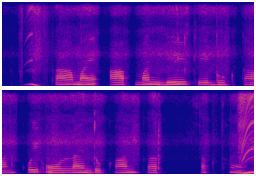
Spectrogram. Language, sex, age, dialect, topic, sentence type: Chhattisgarhi, female, 25-30, Eastern, banking, question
